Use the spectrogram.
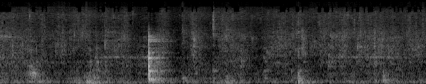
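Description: A little water is added to a hot pan of frying bell peppers, hissing and sizzling briefly with a sharp burst, then settling into a steady crackling fry with faint stirring clatter.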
